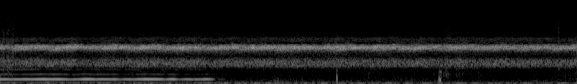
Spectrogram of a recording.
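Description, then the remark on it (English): A dense frog chorus drones steadily throughout, a continuous high trilling buzz, with a lower croaking tone during the first two seconds and a few sharp clicks later. No one speaks. “The burst of a wren's song, frogs singing, sounds of waves, wind in the trees.”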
